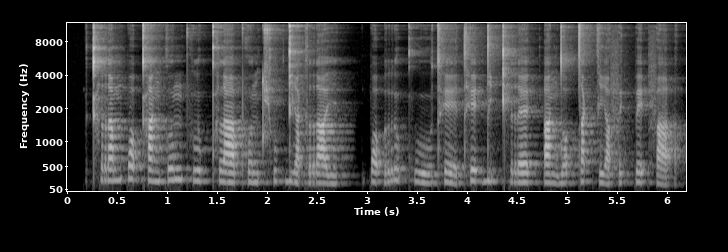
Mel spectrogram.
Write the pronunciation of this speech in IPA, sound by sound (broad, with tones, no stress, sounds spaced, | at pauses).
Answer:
kʰ r a˦˥ m p ɔ˥˩ ʔ kʰ a˧ ŋ k o˥˩ m pʰ l u˦˥ k̚ pʰ l aː˧ pʰ o˧ n t͡ɕʰ u˦˥ k̚ d i˨˩ a̯ k r a˧ j | p ɔ˨˩ ʔ r u˥˩ ʔ kʰ w uː˩˦ tʰ eː˨˩ tʰ e˥˩ ʔ d i˦˥ ʔ kʰ r ɛː˦˥ k̚ ʔ a˧ ŋ d ɔ˥˩ ʔ t a˥˩ k̚ s i˨˩ a̯ f e˥˩ k̚ p e˥˩ ʔ f a˨˩ ʔ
